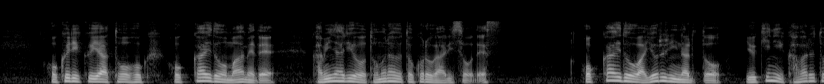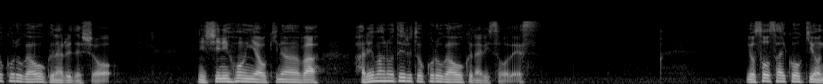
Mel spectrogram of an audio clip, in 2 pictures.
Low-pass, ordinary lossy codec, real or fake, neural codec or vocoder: none; none; real; none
